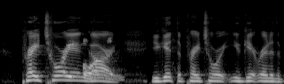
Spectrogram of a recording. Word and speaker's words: Praetorian Guard: Praetorian Guard.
